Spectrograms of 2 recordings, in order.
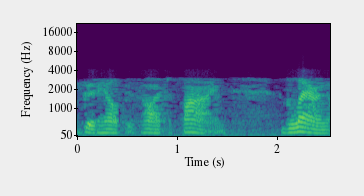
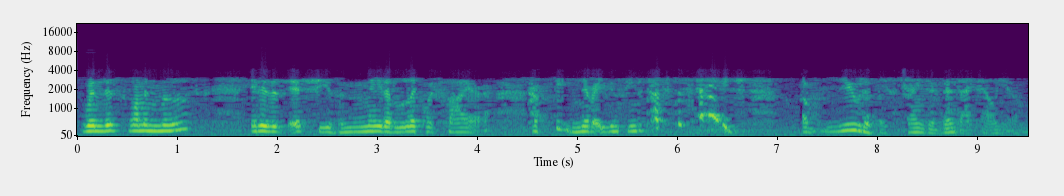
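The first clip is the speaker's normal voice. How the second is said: raised voice, gushing in wonder; adoring socialite; 5 semitones higher, 4 dB louder than usual. A narrator's reading. Socialite describing her idol on stage, adoring and theatrical. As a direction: rhapsodize grandly, dropping off at the end.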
